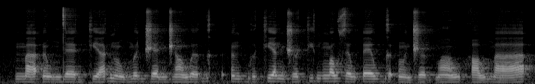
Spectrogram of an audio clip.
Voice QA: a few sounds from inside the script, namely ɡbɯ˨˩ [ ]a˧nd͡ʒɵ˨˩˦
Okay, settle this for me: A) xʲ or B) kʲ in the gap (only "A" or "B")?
B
